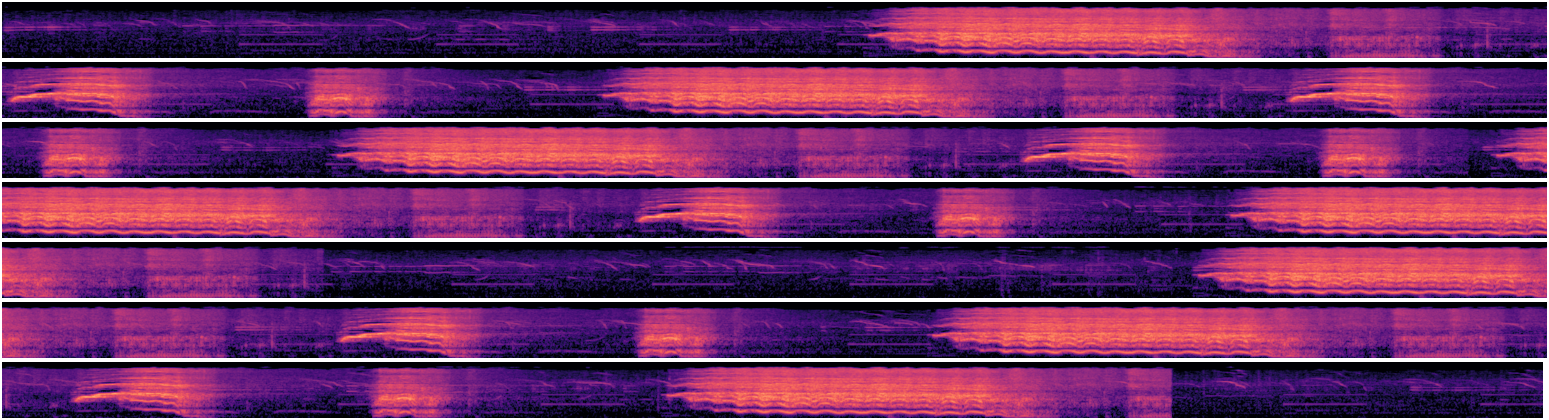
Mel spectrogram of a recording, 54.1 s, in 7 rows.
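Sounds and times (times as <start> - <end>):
horse whinnying: 4.4 - 8.6, 9.2 - 9.7, 10.8 - 15.0, 15.6 - 16.1, 17.2 - 21.4, 22.0 - 27.2, 27.8 - 28.4, 29.4 - 32.4, 36.9 - 41.1, 41.8 - 42.3, 43.3 - 47.5, 48.2 - 48.7, 49.7 - 52.2.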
